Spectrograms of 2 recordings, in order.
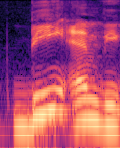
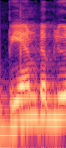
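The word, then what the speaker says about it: BMW: Next, name the person जिनको appoint किया गया president and सीईओ ऑफ बीएमवी group, बीएमडब्ल्यू नहीं बोलते हैं स्टूडेंट्स, इसको बीएमवी प्रोनाउंस करते हैं, राइट। लिखा बीएमडब्ल्यू जाता है बट इट इज बीएमवी, करेक्ट।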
